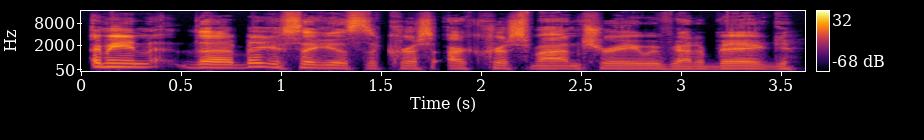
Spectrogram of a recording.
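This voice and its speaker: American man, mid-range voice, casual pastor co-host, halting conversational delivery, dry recording. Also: mid-range voice, animated, no room sound. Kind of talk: casual podcast chat.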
